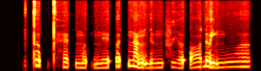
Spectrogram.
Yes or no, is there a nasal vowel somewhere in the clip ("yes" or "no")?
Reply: no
